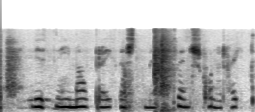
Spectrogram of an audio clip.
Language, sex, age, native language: Icelandic, male, 30-39, Icelandic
